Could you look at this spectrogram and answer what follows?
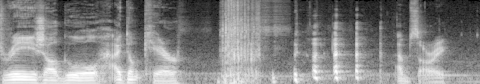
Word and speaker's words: Ra's al Ghul: brain flew off yeah I know it's pronounced rish al Ghul I don't care I'm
